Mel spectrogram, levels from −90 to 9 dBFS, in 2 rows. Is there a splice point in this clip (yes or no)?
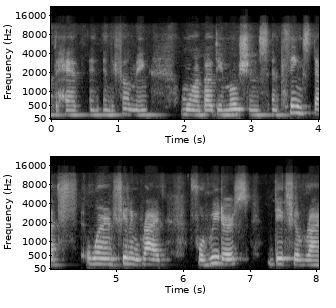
no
